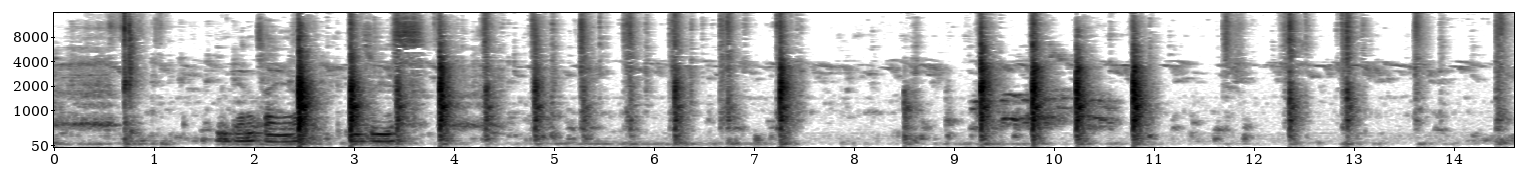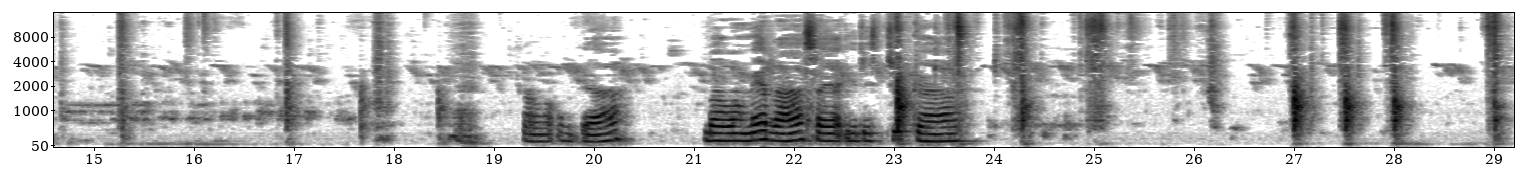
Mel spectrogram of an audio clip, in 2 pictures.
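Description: A knife chops on a wooden board in quick, sharp knocks.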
